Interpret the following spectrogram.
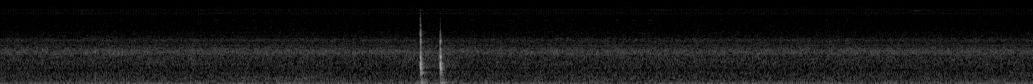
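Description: Steady faint hiss of recording background noise, with two sharp computer-mouse clicks about four seconds in, a quarter second apart, advancing the slideshow to the next slide.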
